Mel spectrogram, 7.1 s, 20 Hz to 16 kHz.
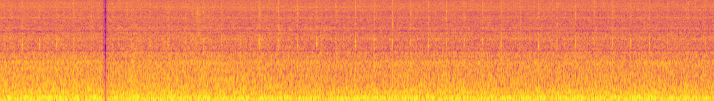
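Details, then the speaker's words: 1977 Chevy Camaro 305 V8 parked almost 20 years, first idle after revival: steady idle with faint even light tick at engine speed, one noisy lifter, possibly starting to free up. "she's a runner man this is her and other than that one lifter sure I don't know if you can hear that it's consistent though"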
